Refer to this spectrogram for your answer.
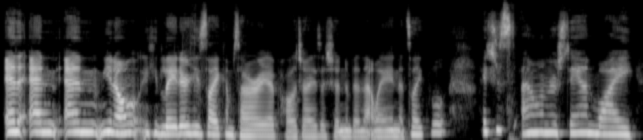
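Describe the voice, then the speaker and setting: Speaking fast and animatedly in a mid-range voice, this woman in her forties is a podcast guest, an adoptive mother and author who grew up in a US military family. The conversation is casual, and she's earnest and reflective, often repeating words as she thinks.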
